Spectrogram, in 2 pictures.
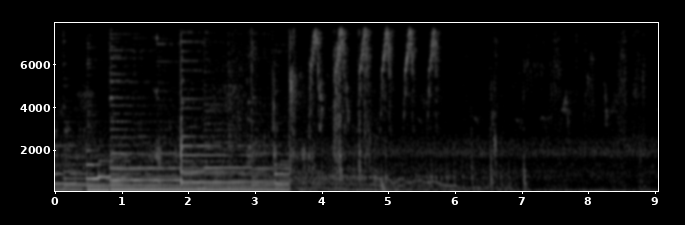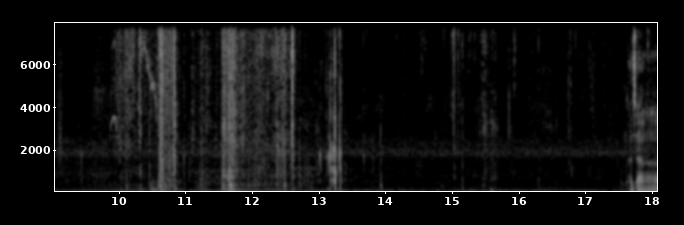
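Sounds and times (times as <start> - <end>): low wavering gliding call: 3.5 - 6.9
high bird chirps: 3.5 - 8.6.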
